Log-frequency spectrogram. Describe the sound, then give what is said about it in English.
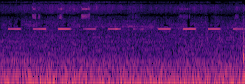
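A combine harvester's engine drones steadily and loudly in a field in the countryside, with a high reversing alarm beeping in a regular, repeating rhythm over the rumble. “A bloke actually went out into the countryside, right, and stood in front of a guy who was trying to use a combine harvester in a field.”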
